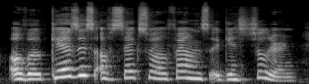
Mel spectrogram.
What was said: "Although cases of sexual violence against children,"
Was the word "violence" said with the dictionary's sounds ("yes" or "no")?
no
